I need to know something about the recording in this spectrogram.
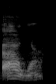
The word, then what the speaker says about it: hour: Y hour, fíjense, acá hay una excepción. A pesar que hour se escribe con una consonante, suena como una vocal, ¿no? Entonces es un vowel sound, an hour.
